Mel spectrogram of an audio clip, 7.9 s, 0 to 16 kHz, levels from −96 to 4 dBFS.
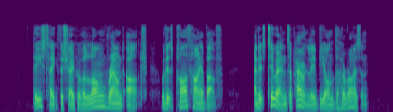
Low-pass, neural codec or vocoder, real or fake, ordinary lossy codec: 7.2 kHz; none; real; none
